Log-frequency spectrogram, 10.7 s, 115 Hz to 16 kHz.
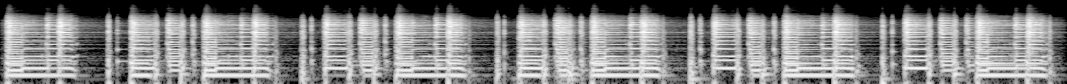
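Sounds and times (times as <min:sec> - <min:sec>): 
clean electric guitar on hot middle pickups: 0:00.0 - 0:10.6.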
